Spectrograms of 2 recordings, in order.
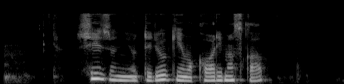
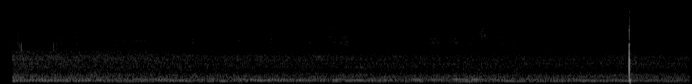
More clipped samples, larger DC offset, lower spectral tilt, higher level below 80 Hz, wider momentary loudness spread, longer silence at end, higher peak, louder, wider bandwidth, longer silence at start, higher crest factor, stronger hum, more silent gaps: neither; neither; about the same, -6 dB/octave vs -5.5 dB/octave; first, -66 dBFS vs -86 dBFS; about the same, 10 LU vs 11 LU; first, 0.8 s vs 0 s; about the same, -12 dBFS vs -14 dBFS; first, -26 LUFS vs -53 LUFS; second, 11.5 kHz vs 16 kHz; about the same, 0.05 s vs 0.1 s; second, 14 dB vs 38 dB; neither; neither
